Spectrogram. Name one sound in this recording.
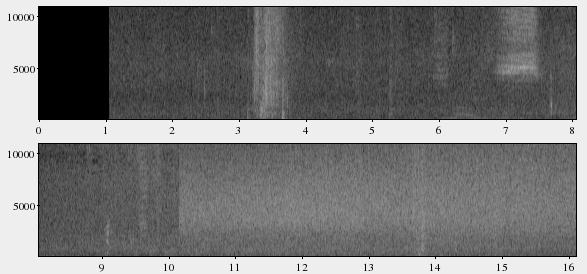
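A light breeze rustles through trees outdoors.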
